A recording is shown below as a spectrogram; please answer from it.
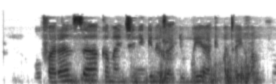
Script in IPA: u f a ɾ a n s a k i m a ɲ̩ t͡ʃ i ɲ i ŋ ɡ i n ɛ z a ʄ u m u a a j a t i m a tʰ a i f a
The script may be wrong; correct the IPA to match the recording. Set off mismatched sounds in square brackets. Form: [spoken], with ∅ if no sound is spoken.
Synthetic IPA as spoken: u f a ɾ a n s a k [a] m a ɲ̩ t͡ʃ i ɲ i ŋ ɡ i n ɛ z a ʄ u m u [i] a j a [k] i m a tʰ a i f a

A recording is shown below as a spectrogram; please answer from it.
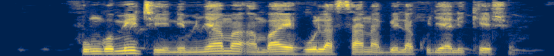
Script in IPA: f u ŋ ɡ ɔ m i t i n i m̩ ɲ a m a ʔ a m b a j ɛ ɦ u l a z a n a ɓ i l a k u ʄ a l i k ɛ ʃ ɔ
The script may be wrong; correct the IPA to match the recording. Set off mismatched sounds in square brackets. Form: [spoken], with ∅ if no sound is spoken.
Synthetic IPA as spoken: f u ŋ ɡ ɔ m i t i n i m̩ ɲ a m a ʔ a m b a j ɛ ɦ u l a [s] a n a ɓ i l a k u ʄ a l i k ɛ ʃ ɔ

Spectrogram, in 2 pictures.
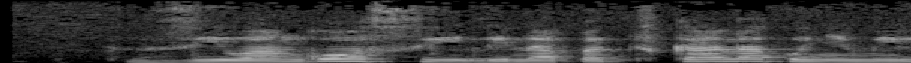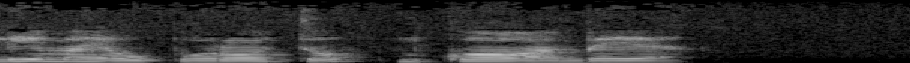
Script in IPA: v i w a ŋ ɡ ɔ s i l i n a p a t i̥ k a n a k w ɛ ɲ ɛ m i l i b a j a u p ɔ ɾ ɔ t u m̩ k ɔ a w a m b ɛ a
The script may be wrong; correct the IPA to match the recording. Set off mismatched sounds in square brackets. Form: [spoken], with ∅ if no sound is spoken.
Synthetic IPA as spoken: [z] i w a ŋ ɡ ɔ s i l i n a p a t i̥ k a n a k w ɛ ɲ ɛ m i l i [m] a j a u p ɔ ɾ ɔ t [ɔ] m̩ k ɔ a w a m b ɛ a

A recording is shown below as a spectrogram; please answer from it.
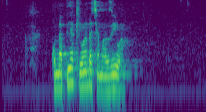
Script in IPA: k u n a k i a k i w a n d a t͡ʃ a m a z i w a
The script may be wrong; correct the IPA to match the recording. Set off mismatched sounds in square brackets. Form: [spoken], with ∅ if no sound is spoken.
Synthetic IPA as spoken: k u n a [p] i a k i w a n d a t͡ʃ a m a z i w a

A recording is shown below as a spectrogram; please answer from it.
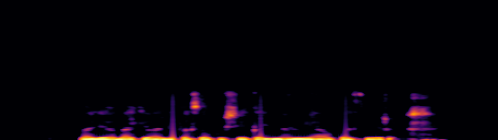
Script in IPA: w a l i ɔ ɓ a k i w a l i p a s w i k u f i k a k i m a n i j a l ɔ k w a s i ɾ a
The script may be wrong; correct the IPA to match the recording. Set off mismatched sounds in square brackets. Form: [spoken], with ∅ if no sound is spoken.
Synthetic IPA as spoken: w a l i ɔ ɓ a k i w a l i p a s w [a] k u [ʃ] i k a [∅] i m a n i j a [∅] ɔ k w a s i ɾ [i]

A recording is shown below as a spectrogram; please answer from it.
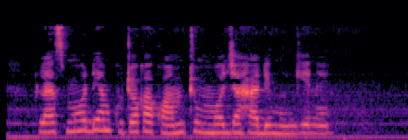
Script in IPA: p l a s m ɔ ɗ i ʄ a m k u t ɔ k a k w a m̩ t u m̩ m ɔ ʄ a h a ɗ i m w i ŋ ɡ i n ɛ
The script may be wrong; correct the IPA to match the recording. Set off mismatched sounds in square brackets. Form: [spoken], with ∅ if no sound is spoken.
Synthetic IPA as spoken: p l a s m ɔ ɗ i [∅] a m k u t ɔ k a k w a m̩ t u m̩ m ɔ ʄ a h a ɗ i m w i ŋ ɡ i n ɛ

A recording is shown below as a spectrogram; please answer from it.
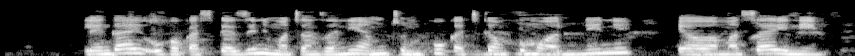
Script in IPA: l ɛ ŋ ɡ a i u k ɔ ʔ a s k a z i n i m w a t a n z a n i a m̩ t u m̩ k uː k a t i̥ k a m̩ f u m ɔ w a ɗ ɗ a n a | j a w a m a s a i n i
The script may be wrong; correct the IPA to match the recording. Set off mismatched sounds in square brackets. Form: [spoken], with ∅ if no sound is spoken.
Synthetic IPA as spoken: l ɛ ŋ ɡ a i u k ɔ [k] a s k a z i n i m w a t a n z a n i a m̩ t u m̩ k uː k a t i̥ k a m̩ f u m ɔ w a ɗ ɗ [i] n [i] | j a w a m a s a i n i

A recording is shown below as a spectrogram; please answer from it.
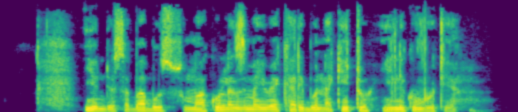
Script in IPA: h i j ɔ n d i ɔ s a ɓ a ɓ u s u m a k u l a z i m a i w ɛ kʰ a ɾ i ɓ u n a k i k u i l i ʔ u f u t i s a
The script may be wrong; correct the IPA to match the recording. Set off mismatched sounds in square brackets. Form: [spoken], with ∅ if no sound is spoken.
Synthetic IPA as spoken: h i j ɔ n d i ɔ s a ɓ a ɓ u s u m a k u l a z i m a i w ɛ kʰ a ɾ i ɓ u n a k i [t] u i l i [k] u [v] u t i [∅] a

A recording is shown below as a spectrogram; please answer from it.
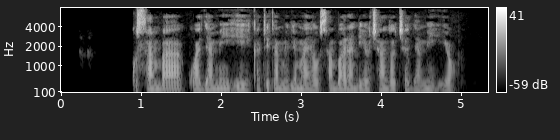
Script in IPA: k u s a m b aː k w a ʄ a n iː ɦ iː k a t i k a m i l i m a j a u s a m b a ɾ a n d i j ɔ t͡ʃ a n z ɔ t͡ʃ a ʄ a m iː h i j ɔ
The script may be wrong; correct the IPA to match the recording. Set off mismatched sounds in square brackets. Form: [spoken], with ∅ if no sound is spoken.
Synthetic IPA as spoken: k u s a m b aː k w a ʄ a [m] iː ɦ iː k a t i k a m i l i m a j a u s a m b a ɾ a n d i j ɔ t͡ʃ a n z ɔ t͡ʃ a ʄ a m iː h i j ɔ

